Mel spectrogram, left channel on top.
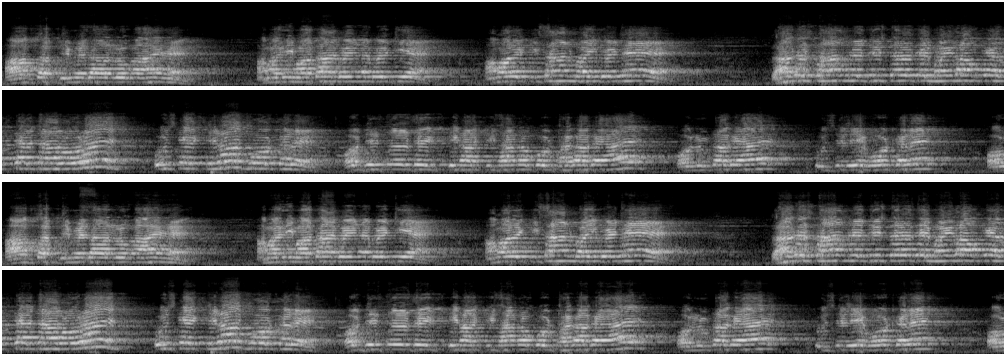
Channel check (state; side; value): normal; both; correlation 0.21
